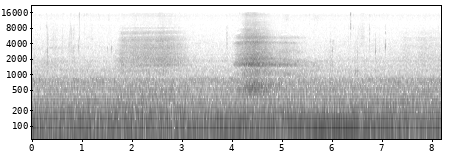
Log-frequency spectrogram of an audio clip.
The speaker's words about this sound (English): And I'm just going to have you take 3 deep breaths. Really fill up and expand your ribs.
